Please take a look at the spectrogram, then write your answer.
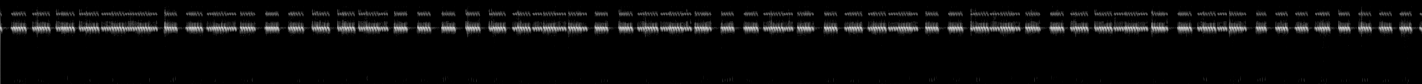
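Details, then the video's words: Continuous shrill chirping of two crickets, rapid pulsed bursts cut by very short breaks several times per second, rhythmic and unchanging in pitch, with a faint higher harmonic and no other sounds. "Two Crickets Chirp Sounds"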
